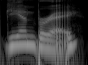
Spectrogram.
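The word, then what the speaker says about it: Guillain-Barré: to you because I I fear butchering both the pronunciation and also what it means it's unusual and so it's Guillen Bray yeah if you see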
